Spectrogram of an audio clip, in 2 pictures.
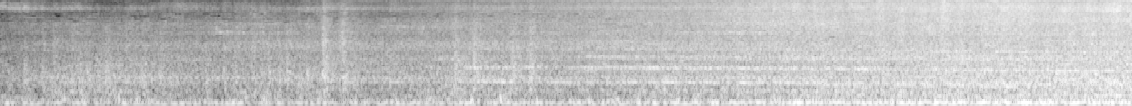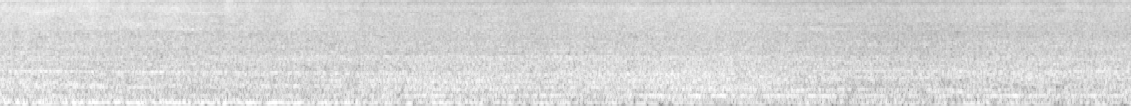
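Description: Shinkansen bullet train passing: a deep rumble builds as it approaches and is loudest in the middle, with a faint whine slowly falling in pitch as it goes by.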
